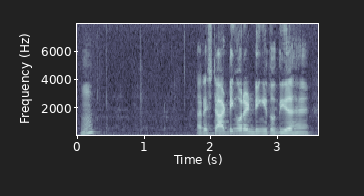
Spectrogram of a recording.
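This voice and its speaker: Clear-voiced man teaching a coding class. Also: medium pitch, fairly even intonation, moderate pace. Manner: coaxing, repeats questions to the class. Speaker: programming teacher. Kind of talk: live classroom coding lesson.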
